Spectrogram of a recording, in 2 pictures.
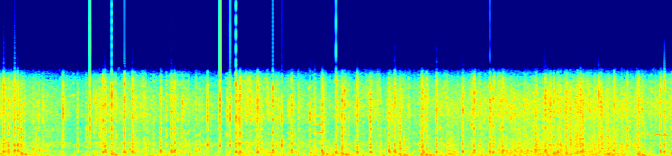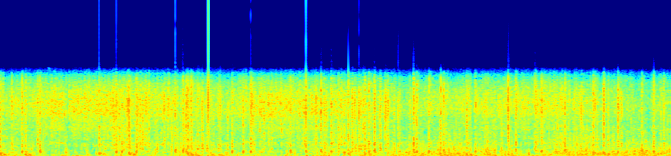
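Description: Fireworks display: a dense, continuous barrage of aerial shells bursting and crackling, the bangs running into one another without a pause.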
